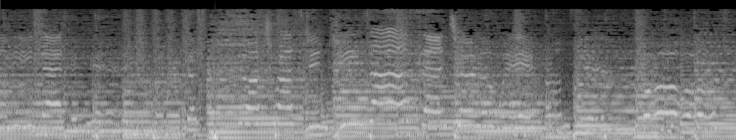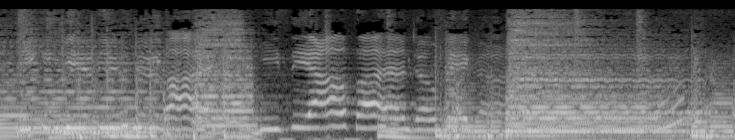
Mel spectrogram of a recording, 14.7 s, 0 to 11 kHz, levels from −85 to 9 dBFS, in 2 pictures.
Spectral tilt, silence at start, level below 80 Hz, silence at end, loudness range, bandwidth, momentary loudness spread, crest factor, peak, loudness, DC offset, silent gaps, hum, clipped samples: -6.5 dB/octave; 0 s; -26 dBFS; 0 s; 2 LU; 9.2 kHz; 5 LU; 14 dB; 0 dBFS; -14 LUFS; 2%; none; none; under 0.1%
